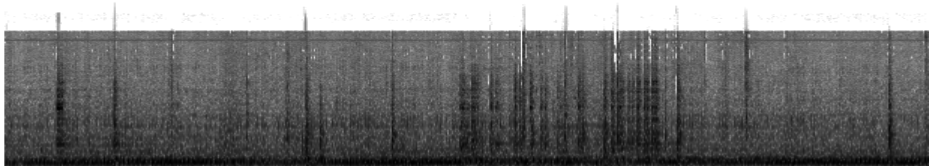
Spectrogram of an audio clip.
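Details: Front driver's side Buddy Club Racing Spec coilover while driving: irregular sharp pops and clunks over bumps with creaking; creak from top mount, clunking seemingly from spring/shock body, felt through pedals and floor; cause unknown.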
